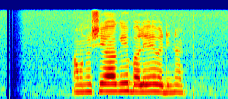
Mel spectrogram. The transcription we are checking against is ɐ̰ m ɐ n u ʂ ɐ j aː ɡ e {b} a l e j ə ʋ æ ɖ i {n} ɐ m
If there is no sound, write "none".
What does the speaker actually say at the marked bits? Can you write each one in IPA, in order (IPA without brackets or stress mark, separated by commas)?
b, n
